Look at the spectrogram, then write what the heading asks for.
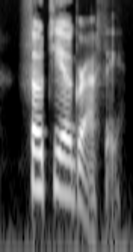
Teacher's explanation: The stress completely shifts to the second syllable. The tongue and the breath naturally prioritize the most distinguishing part of the word.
